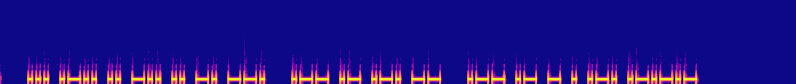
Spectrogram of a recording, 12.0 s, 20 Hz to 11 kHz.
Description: Morse code, heard as a keyed tone, about 20 wpm, 700 Hz. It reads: SLIDING WARM WATER.
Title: A Sound Of Thunder 20wpm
